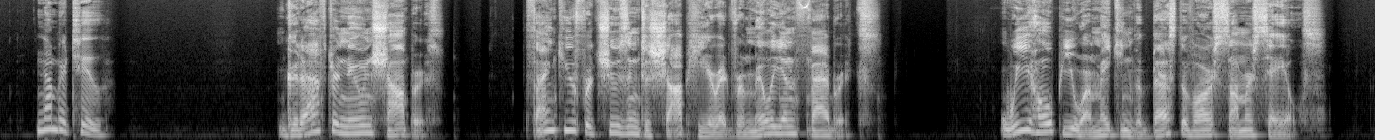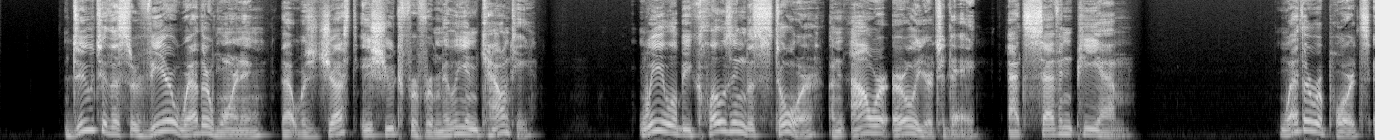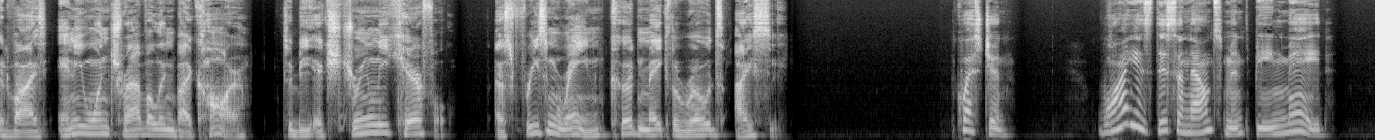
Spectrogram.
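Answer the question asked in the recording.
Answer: Because of a severe weather warning, the store will close an hour early (at 7 p.m.)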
